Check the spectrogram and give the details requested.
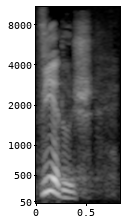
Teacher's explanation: Quando você fala vírus, é o rus? Não, é o vi. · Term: sílaba mais forte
